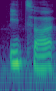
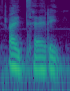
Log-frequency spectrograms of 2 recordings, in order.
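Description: First: The word is pronounced the English way. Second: The word is pronounced the Italian way. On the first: "I don't know how to pronounce it" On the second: "it's kind of Italian way of pronouncing it"

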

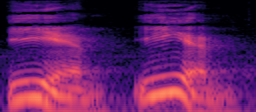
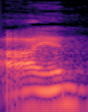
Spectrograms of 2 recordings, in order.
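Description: First: The name begins with an 'ee' sound. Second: The name begins with an 'eye' sound. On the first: The speaker calls it right. "It's Ian" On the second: The speaker calls it wrong. "Not Ion"

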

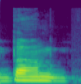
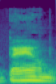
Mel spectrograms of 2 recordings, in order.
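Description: First: The vowel sounds like the one in 'bum'. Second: The vowel sounds like the one in 'bam'. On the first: The speaker calls it wrong. "Don't say bum" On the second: The speaker calls it right. "He's a BAM gardener"

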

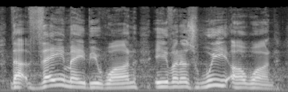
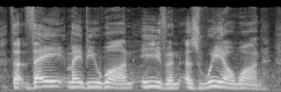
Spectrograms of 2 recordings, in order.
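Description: No difference in how they are said.

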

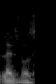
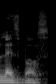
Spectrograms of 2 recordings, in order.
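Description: First: The name is said the Greek way. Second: The name is said the local English way. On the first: This is how it is said in Greek. "Lesbos is the Greek" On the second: This is how people say it locally. "this is what we say here"

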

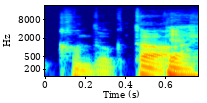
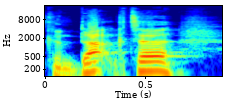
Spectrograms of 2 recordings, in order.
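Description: First: It is pronounced with Spanish sounds and stress. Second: It is pronounced with English sounds and stress. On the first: It refers to a driver. "in Spanish, we would say conductor" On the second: It refers to someone who leads an orchestra. "in English, we pronounce this conductor"

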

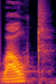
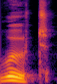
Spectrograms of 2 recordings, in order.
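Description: First: The vowel sounds like 'ow'. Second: The vowel sounds like 'oo'. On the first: "they go wout" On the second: "instead of saying woot"

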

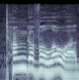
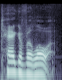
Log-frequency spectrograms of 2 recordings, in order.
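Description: First: The name has an added 'un' sound. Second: The name has no added 'un' sound. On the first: This is how most people say it. The speaker calls it wrong. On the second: This is the pronunciation-guide version. The speaker calls it right.

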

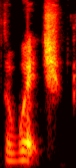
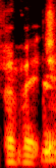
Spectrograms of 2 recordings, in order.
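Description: First: The title is said as plain 'witch'. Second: The title is said as 'vavitch'. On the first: "I think you'll find it's pronounced The Witch" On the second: "It's spelt Vavitch, so it's Vavitch"

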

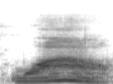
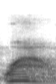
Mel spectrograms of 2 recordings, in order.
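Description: First: The word is said warmly, with deep empathy. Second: The word is said casually, without real feeling. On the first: The listener feels truly heard and understood. The speaker calls it right. "If you say it with full empathy in context" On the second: It conveys nothing to the listener. The speaker calls it wrong. "you could just easily say, wow, what'd you do then? And it's nothing"

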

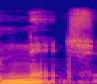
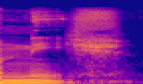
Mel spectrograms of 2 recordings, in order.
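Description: First: It is said the American way. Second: It is said in the speaker's own British way.

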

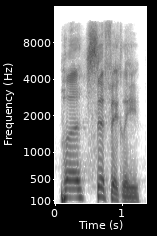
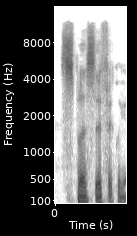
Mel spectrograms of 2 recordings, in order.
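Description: First: The word starts without the s sound. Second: The word starts with the s sound. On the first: The speaker calls it wrong. "let me make sure I say it right" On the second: The speaker calls it right. "I know"

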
